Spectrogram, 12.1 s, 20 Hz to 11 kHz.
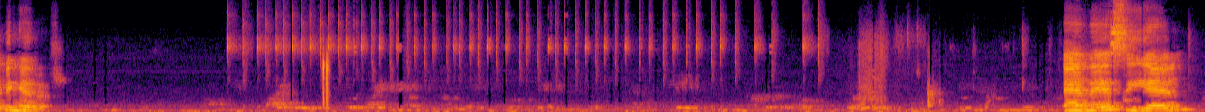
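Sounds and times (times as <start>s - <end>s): rapid mouse clicking: 2.3s - 8.4s.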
